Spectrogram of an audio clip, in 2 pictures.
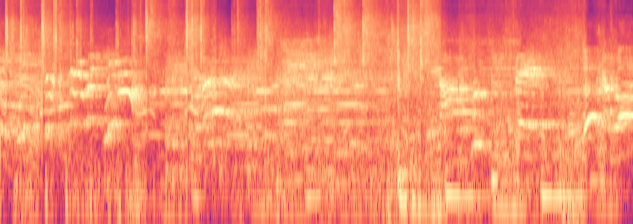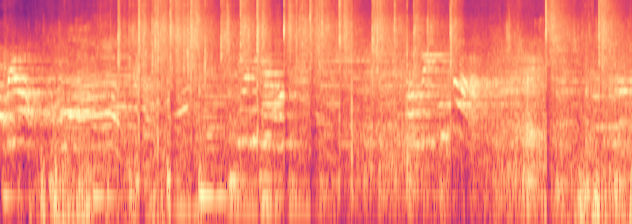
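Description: Bamboo kendo swords (shinai) clacking against one another in repeated sharp strikes, mixed with children's shouted calls.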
